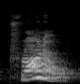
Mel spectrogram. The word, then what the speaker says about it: Toronto: The second T in Toronto is not pronounced and it is called Toronto.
